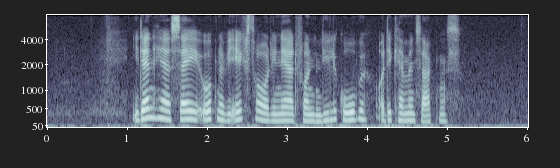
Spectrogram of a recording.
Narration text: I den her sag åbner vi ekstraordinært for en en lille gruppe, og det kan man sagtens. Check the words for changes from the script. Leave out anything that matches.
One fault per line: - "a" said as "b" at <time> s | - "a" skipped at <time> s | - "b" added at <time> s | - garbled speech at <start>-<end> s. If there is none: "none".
none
